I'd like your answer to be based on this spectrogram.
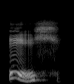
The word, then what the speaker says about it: ich: Ich, I-C-H, and ich, I-G, make a white noise, leaky balloon sound. Not itch, ick, or ig. Some regions pronounce this as ish.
